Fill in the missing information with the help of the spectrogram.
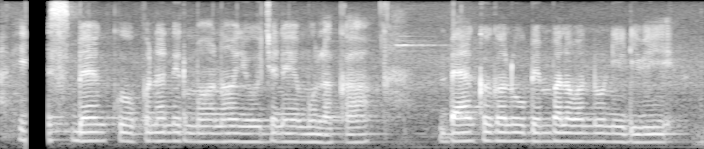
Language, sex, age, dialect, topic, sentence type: Kannada, male, 18-24, Coastal/Dakshin, banking, statement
